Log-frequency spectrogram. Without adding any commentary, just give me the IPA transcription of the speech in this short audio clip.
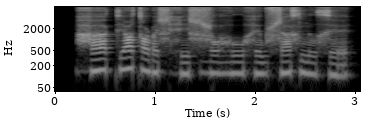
h a k e tˤ o ɽ ɛ ɬ h e ɬ ɮ ɔ ɦ o h ɛ w ɬ a x n ɤ x ɛ

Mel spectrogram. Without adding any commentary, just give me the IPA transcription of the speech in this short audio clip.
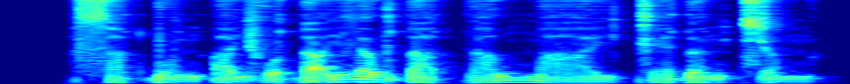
s a˨˩ t̚ ɓ o˧˩ n ʔ a̰˧˨ j v o̰˧˨ ɗ a̰˧˥ j l ə˧ w ɗ a˨˩ t̚ l a˨˦ w m aː˨˩ j k e˨˦ ɗ ə˨˩ n t͡ɕ ə˨˩ m

